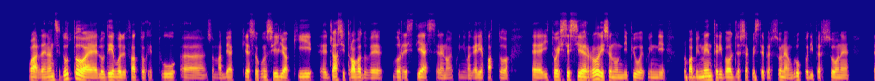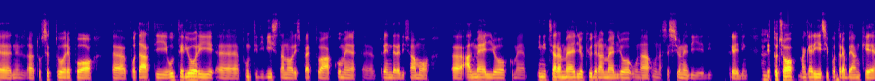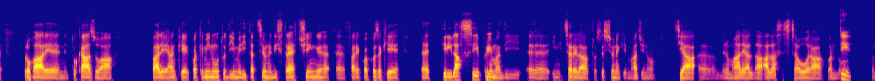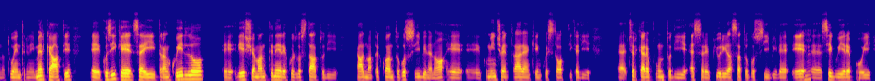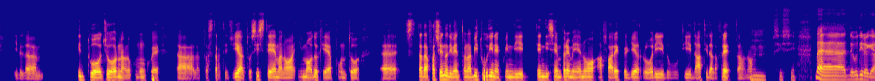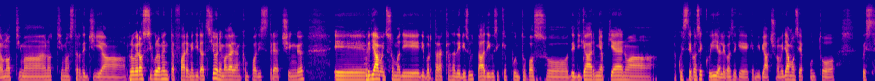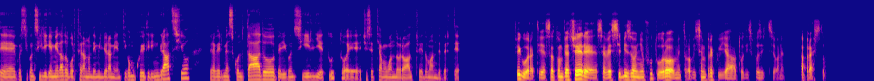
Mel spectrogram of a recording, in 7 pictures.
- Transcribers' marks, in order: tapping; in English: "journal"
- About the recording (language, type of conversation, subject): Italian, advice, Come posso gestire i progressi lenti e la perdita di fiducia nei risultati?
